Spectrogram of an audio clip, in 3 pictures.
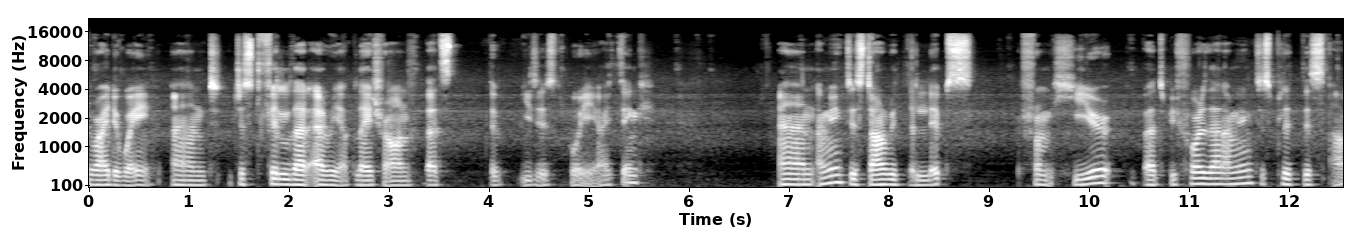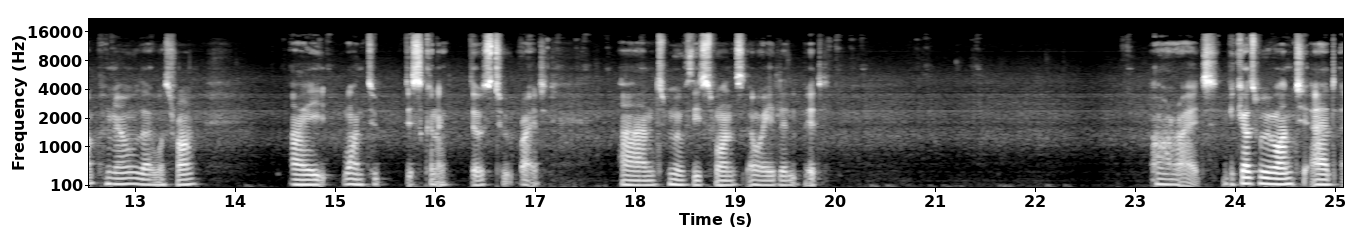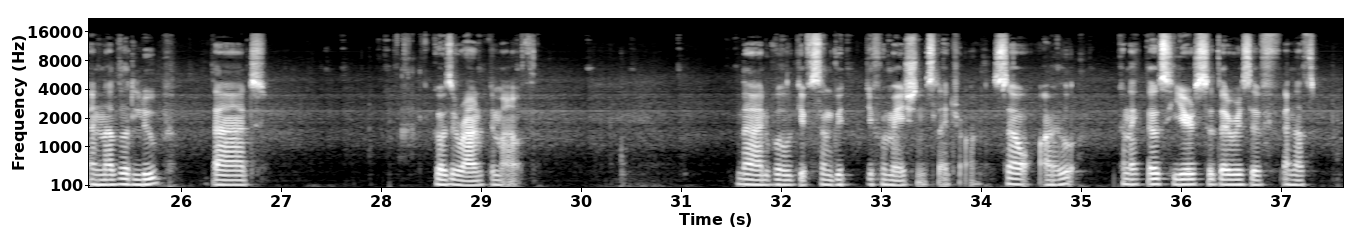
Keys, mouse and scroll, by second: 6.8-7.9 middle drag, 9.1 middle click, 10.3-11.5 middle drag, 11.5 v, 13.2 z, 14.1 v, 14.7 z, 15.7 v, 16.6 super+click, 24.7 g, 24.7 z, 24.7 t, 25.9 shift+space, 27.4 g, 29.8-33.3 drag, 31.6 g, 32.1-33.3 middle drag, 32.4 right click, 34.1 f, 34.7 right click, 35.0 a.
